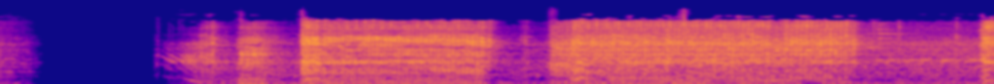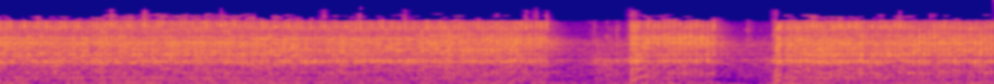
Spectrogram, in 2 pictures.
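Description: Pneumatic impact wrench running in several loud bursts with short breaks, driving the lug nuts of a front wheel as it is fitted back on.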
